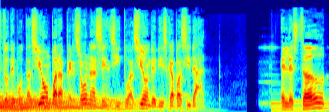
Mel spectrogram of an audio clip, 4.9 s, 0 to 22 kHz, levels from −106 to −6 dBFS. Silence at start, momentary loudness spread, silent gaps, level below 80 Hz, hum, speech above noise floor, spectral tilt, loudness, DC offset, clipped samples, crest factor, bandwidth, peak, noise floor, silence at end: 0 s; 11 LU; 3.70-3.84 s; -46 dBFS; none; 44 dB; -5 dB/octave; -20 LUFS; under 0.1%; under 0.1%; 18 dB; 16 kHz; 0 dBFS; -63 dBFS; 0 s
